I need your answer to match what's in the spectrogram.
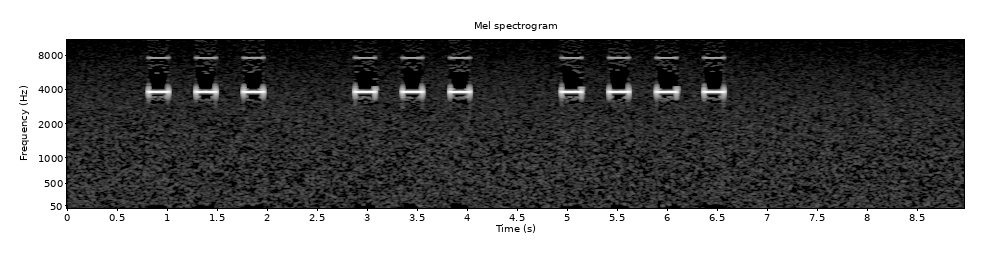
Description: Beep code, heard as a piezo beeper, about 3800 Hz. 3-3-4. In Phoenix BIOS tables: video failure.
